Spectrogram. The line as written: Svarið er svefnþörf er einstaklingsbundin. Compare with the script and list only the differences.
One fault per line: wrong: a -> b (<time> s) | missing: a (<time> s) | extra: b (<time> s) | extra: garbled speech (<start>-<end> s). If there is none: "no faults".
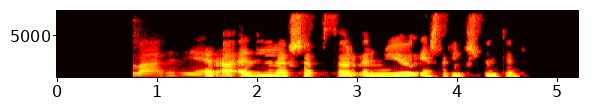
extra: að eðlileg (1.7 s)
extra: mjög (3.2 s)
